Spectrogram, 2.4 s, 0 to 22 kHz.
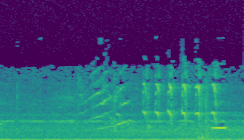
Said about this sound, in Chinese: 我们小区现在晚上啊已经是漆黑一片了， 听这个鸟叫。我经常晚上12点左右来这边来听鸟叫来。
